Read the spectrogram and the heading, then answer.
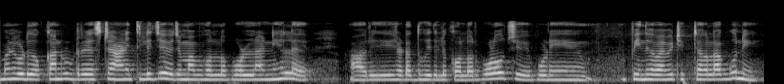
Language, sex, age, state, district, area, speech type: Odia, female, 30-45, Odisha, Kandhamal, rural, spontaneous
